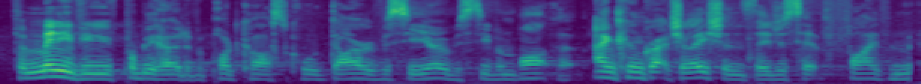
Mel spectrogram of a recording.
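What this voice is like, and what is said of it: Australian accent. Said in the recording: “with your Aussie accent ... I think your accent is totally cool”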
